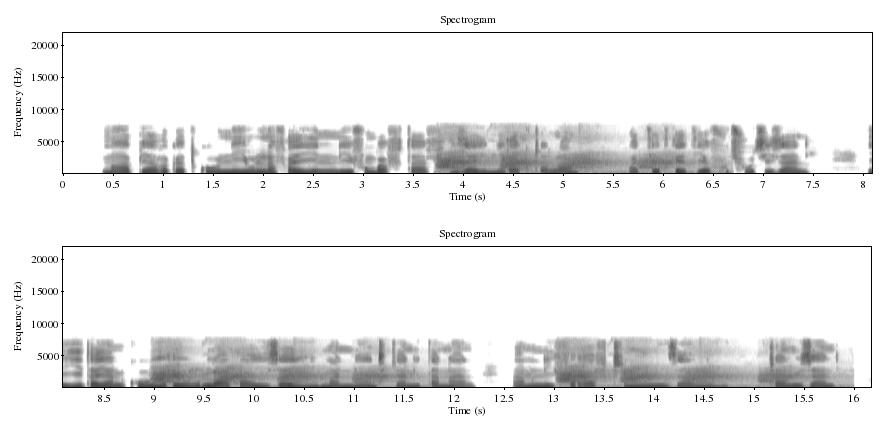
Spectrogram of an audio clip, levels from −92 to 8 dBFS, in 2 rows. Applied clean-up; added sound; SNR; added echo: none; Crow; 8 dB; none.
